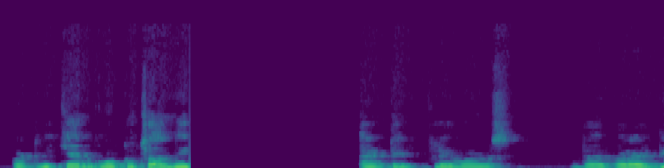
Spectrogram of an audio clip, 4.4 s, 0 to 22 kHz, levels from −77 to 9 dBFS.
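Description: A speech recording whose stream connection dropped and then re-established itself, forcing the player to start a fresh decoder partway through the stream. This stream reconnect leaves a gap of silence from 1.26 s to 2.40 s, lasting a little over a second. When the speech returns it has skipped ahead by roughly 0.7 s, as a live stream keeps moving while the player is offline, so a stretch of speech is lost.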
